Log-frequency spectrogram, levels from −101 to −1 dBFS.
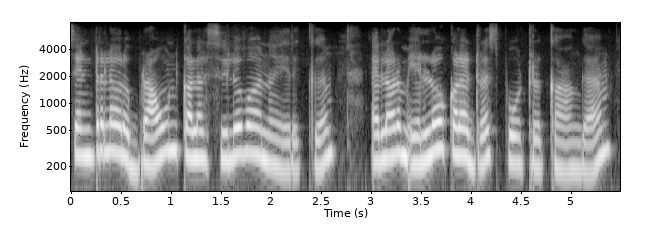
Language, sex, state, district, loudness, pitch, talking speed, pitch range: Tamil, female, Tamil Nadu, Nilgiris, -15 LUFS, 245 Hz, 130 wpm, 215-270 Hz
